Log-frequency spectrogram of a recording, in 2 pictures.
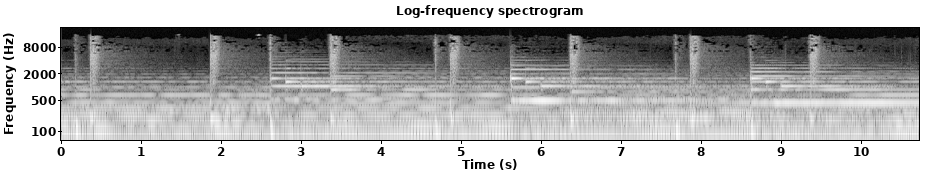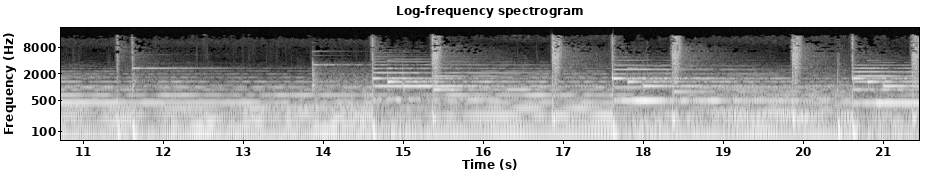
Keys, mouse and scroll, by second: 4.7 click, 4.9 scroll down 6, 5.3-5.7 scroll up 8, 6.0 scroll down 1, 9.1 scroll down 2, 9.6-10.2 scroll up 2, 10.6-11.7 middle drag, 11.7-12.3 scroll up 7, 12.5 scroll down 3, 12.7-14.3 middle drag, 14.3 click, 15.1 scroll down 4, 15.5-16.2 scroll up 7, 16.3 scroll down 1, 16.4-19.6 middle drag, 20.5-20.8 scroll down 5, 20.8 scroll up 4.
